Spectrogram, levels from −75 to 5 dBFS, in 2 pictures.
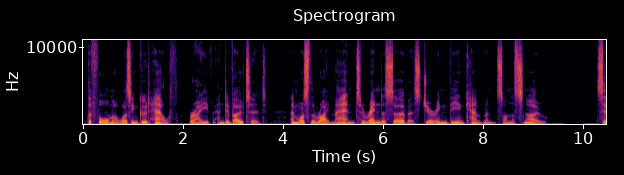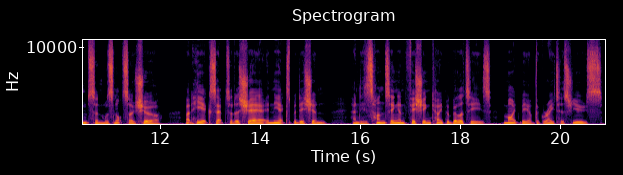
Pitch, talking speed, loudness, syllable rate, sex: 110 Hz, 140 wpm, -21 LUFS, 4.1 syllables/s, male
